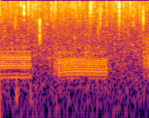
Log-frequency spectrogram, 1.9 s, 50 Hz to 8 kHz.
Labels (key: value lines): label: biophony, croak
recorder: SoundTrap 500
